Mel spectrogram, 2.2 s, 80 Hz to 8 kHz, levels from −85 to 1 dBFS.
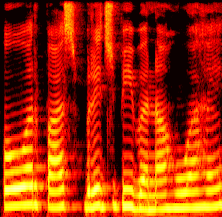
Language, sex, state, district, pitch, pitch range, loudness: Hindi, female, Uttar Pradesh, Lucknow, 220 Hz, 210-230 Hz, -14 LUFS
